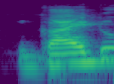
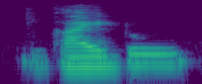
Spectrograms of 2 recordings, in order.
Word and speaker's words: Guido: গাইডু ভন রাসম বলে একজন scientist ধরো, যে কিনা পাইথনটাকে ডেভেলপ করেছিল। কি নাম? গাইডু, GUIDO।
